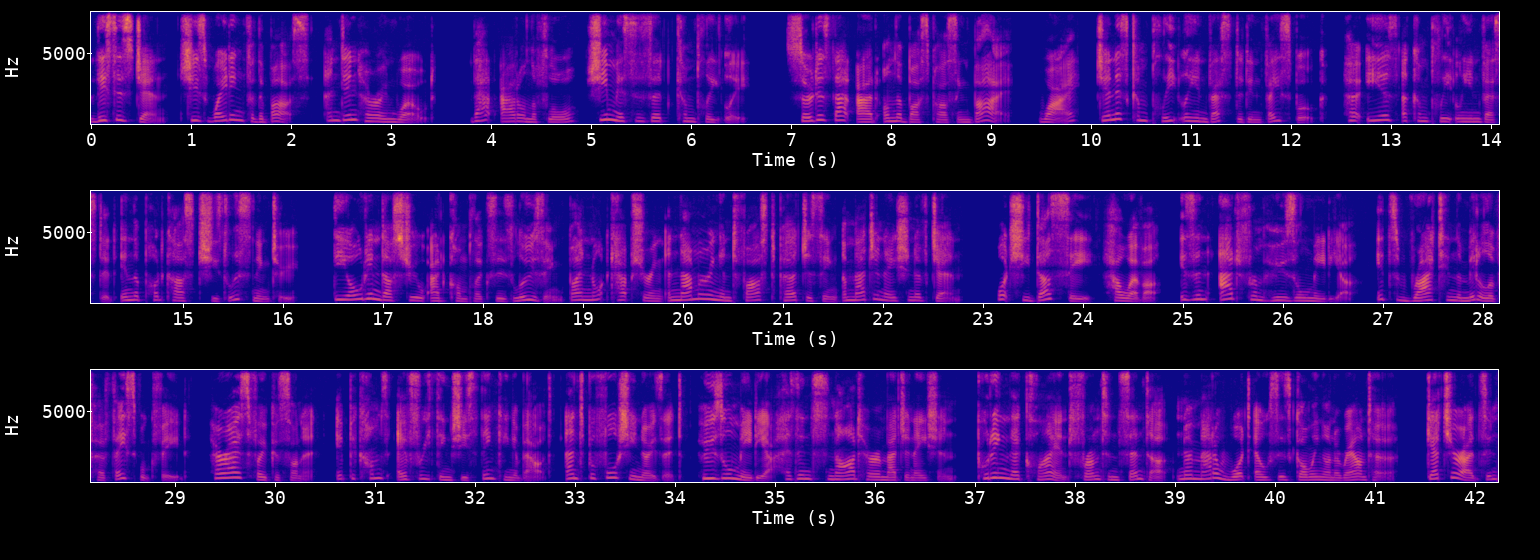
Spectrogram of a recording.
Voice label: 外籍英女 网站推广 自然叙述

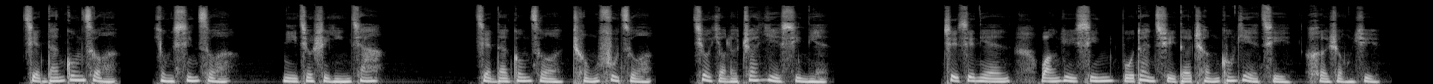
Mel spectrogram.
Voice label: 女, 独白 最真实的内心独白; 泰安银行人

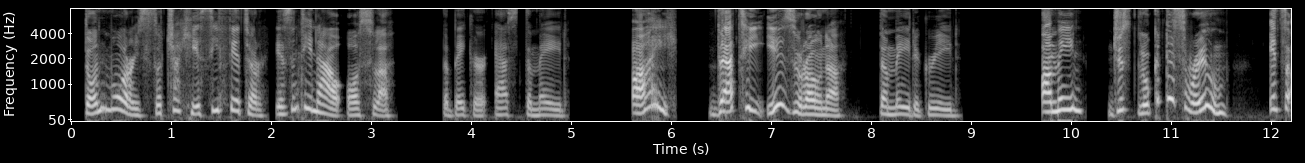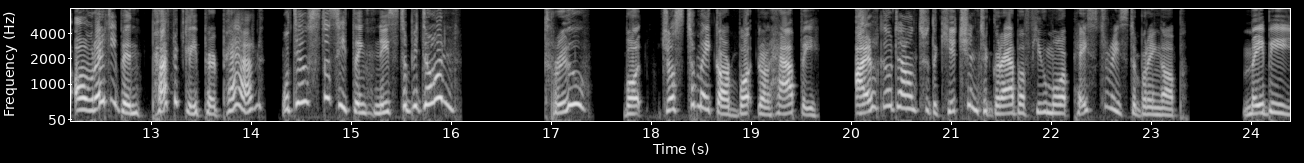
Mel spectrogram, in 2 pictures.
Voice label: 外籍女 Scottish dialect 电视人物 苏格兰口音

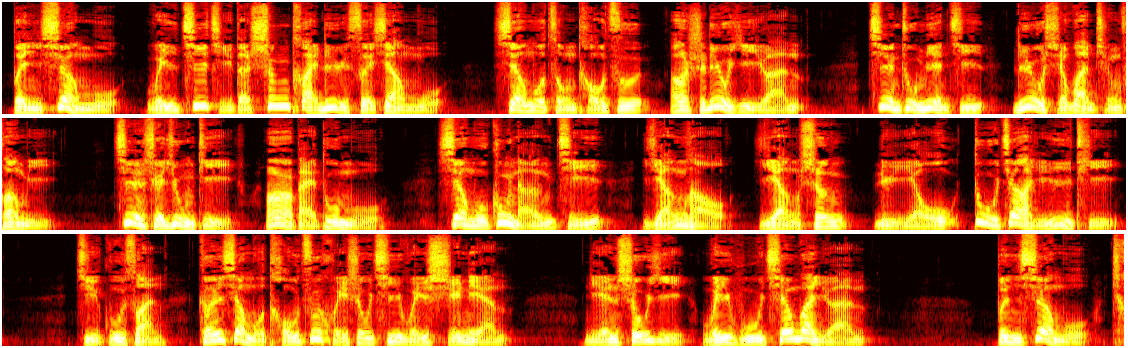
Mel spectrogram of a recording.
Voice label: 解说 项目解说, 国语男声配音, 稳重专题

